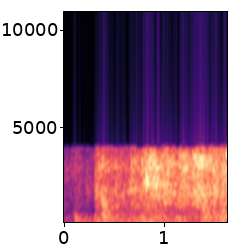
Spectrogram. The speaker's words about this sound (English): You can see the lights reflecting from something. It looks like a door. It is. No, it's a heavy lead door.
